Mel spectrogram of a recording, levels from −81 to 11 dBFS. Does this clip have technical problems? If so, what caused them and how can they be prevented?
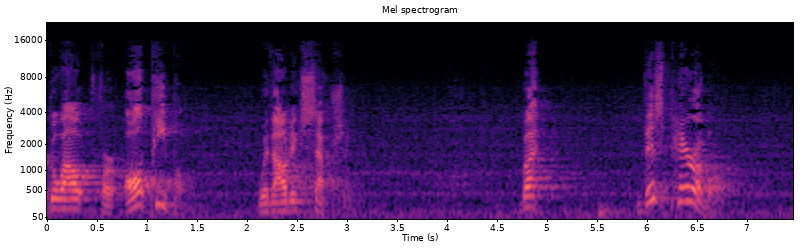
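No, nothing in this clip stood out as a technical problem on listening, so there is nothing here that needs a cause or a fix.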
